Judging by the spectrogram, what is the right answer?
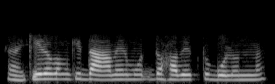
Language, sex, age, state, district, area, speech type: Bengali, female, 60+, West Bengal, Nadia, urban, conversation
